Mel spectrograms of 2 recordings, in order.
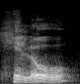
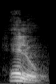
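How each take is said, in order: First: The word starts with an audible h sound. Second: The word starts with no h sound. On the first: "en lugar de decir hello" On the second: "En Patua vas a encontrar que el sonido de la H también es silencioso"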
